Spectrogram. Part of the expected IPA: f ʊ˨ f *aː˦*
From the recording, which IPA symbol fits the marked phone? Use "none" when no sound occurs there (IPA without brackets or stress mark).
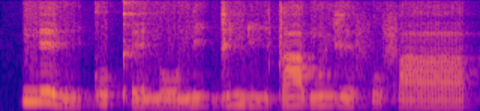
aː˦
